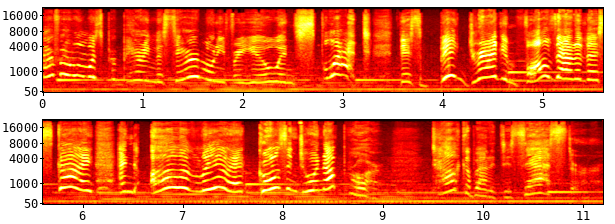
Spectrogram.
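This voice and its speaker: A woman voicing a tiny, childlike, excitable fairy companion in a video game cutscene, squeaky, blunt and naive. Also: a little slow, full character voice. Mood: exasperated. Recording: game music behind the voice. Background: game soundtrack music.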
